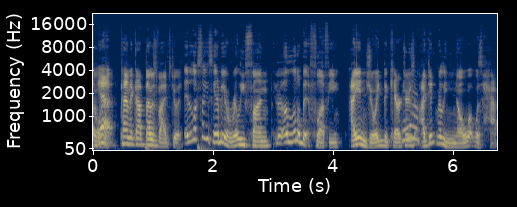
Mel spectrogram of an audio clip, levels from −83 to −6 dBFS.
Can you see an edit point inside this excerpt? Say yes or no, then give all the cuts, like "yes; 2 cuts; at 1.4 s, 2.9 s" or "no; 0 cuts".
no; 0 cuts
